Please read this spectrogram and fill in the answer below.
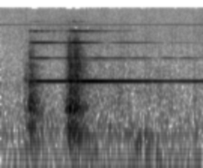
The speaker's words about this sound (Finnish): Se on tämä ovi. Kummallisen hiljaista tässä talossa. Soitetaan kelloa.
